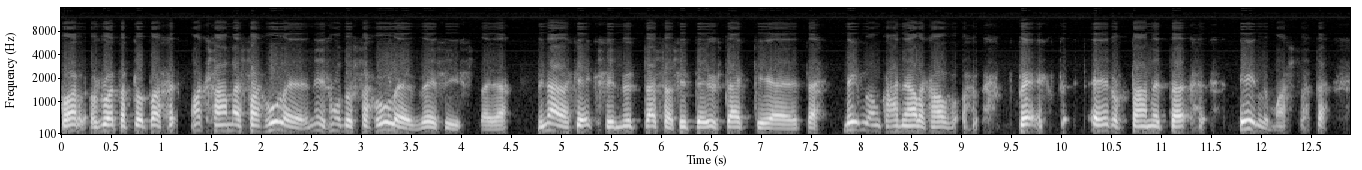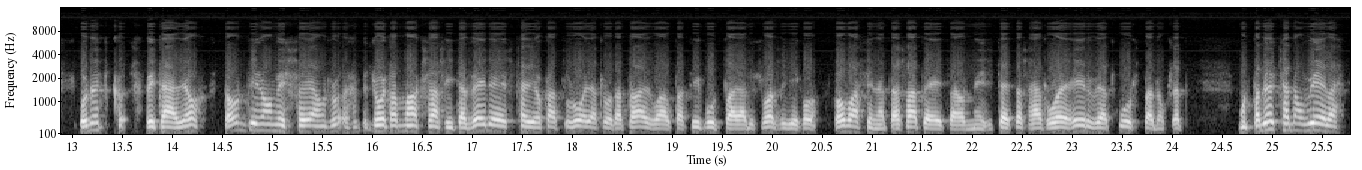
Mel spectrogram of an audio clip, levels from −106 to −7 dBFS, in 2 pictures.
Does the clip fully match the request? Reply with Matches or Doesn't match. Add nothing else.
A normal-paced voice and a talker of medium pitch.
Matches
